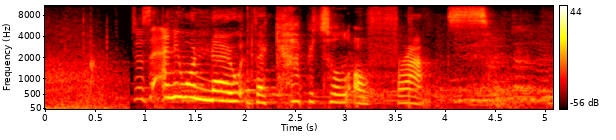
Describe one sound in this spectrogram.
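A woman asks a question, speaking clearly in a room.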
